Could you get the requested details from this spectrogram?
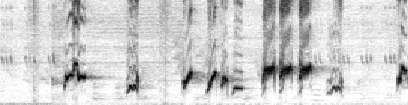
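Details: Red-whiskered bulbul morning song used in training: spaced, clear slurred chirps, followed by a quick series of bright repeated notes, over a soft low background hum.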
